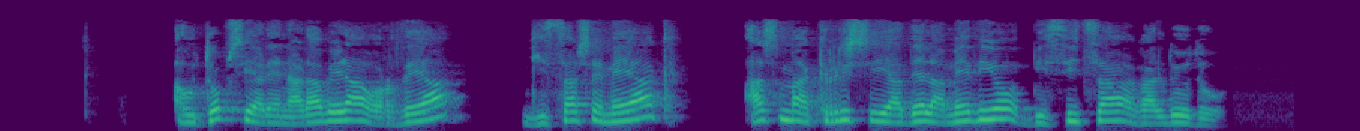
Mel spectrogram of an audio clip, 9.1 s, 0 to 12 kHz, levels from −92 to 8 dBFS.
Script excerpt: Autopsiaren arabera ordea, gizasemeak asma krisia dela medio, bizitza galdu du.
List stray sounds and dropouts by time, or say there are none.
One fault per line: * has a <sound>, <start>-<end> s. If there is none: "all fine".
all fine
